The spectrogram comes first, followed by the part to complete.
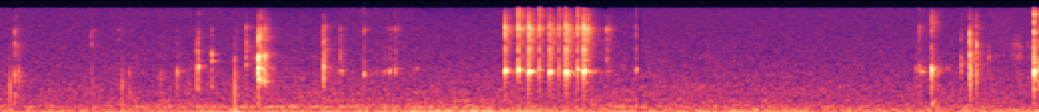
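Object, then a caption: Small amber glass dropper bottle. A small, dark amber glass dropper bottle with a white dropper cap and a label, apparently filled, is held in the palm and tapped with long painted nails. The taps come as rapid, typing-like clicks, each bright and glassy with almost no ring. A dense flurry of clicks sits in the middle, over a low, quiet rumble.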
